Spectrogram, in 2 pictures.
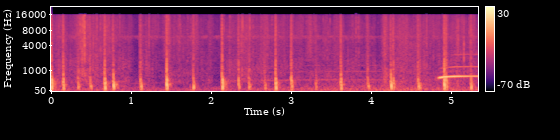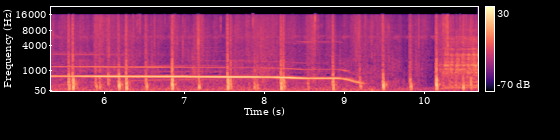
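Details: A lone wolf howl arrives after five seconds of steady clicking ticks: one long, even, smooth tone held about four seconds, ending in a quick downward slide, with the clicks continuing beneath.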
